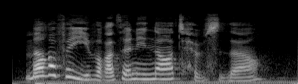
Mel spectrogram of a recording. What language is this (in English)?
Kabyle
